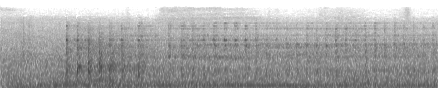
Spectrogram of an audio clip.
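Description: An engine running steadily, with a low hum and a fine, rapid rhythmic clatter above it. It comes in about half a second in.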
